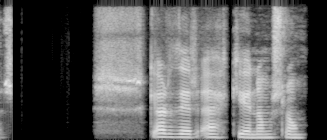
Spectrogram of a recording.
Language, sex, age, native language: Icelandic, female, 40-49, Icelandic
